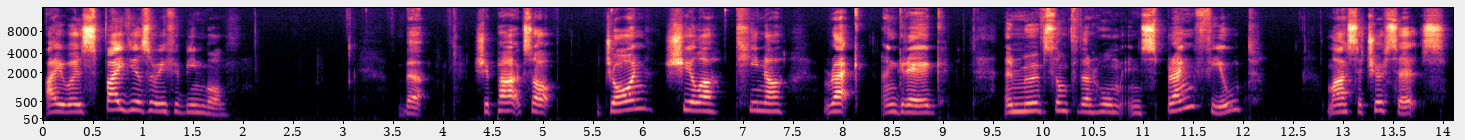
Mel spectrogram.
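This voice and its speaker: Slow and mid-range, with long pauses and a fairly bright tone, a woman in her thirties speaks in a Scottish accent. Her live stream covers true crime stories told casually, full of chatty asides and self-corrections.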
